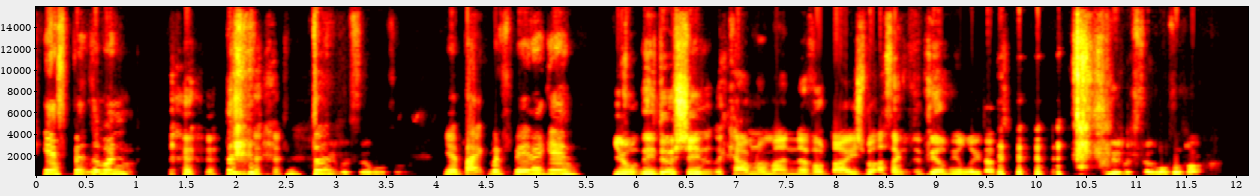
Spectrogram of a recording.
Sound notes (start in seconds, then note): 1.4 laughter; 9.6 laughter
